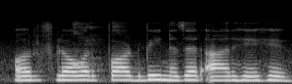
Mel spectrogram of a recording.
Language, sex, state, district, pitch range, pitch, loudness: Hindi, female, Maharashtra, Mumbai Suburban, 190-205 Hz, 200 Hz, -12 LUFS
